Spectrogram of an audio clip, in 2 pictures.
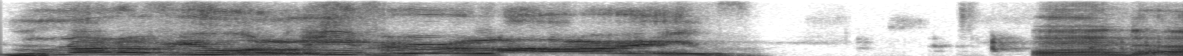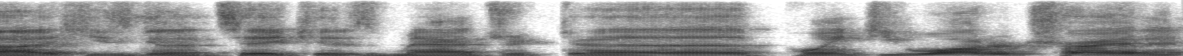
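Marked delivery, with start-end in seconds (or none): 0.0-1.9 furious genie voice, higher and louder. Voicing a genie who was just insulted and now attacks: enraged genie. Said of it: "you see a fire in his eye".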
